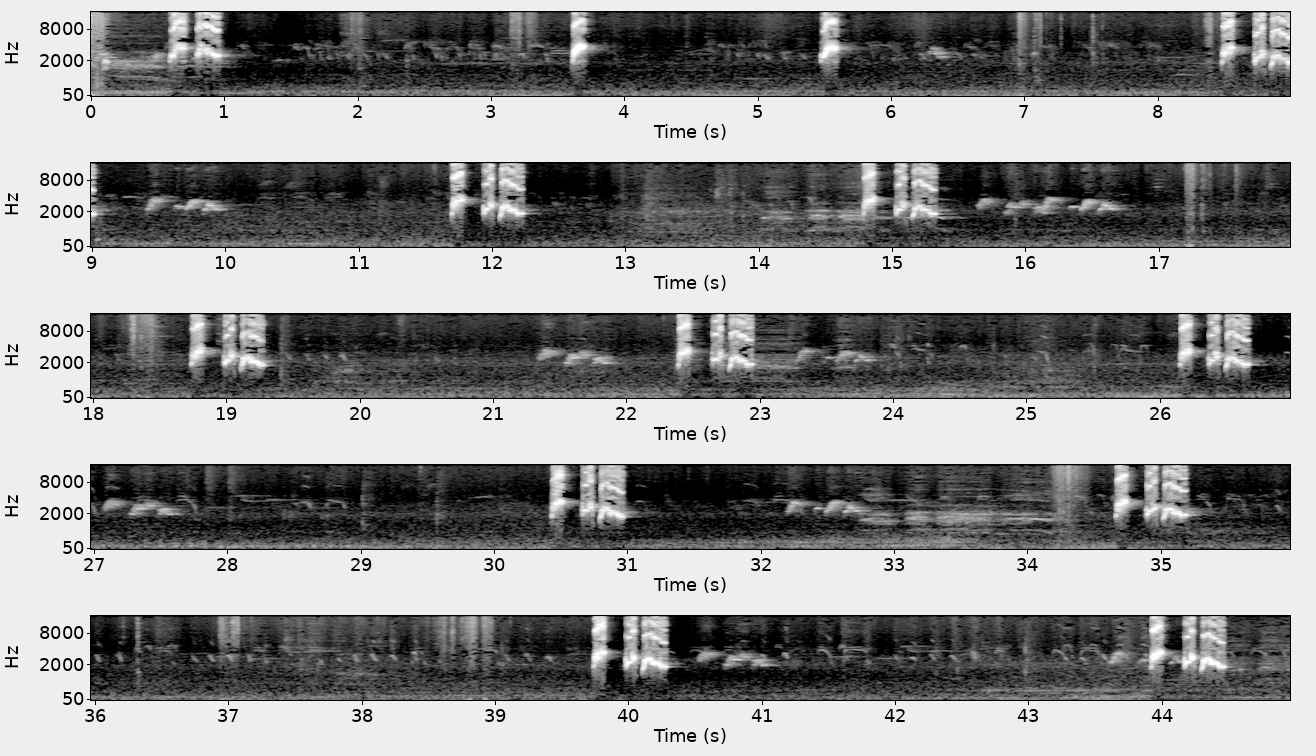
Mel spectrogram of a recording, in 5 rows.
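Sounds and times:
bird singing whistled phrases: 5.5s - 5.7s, 30.4s - 31.0s, 39.8s - 40.3s.

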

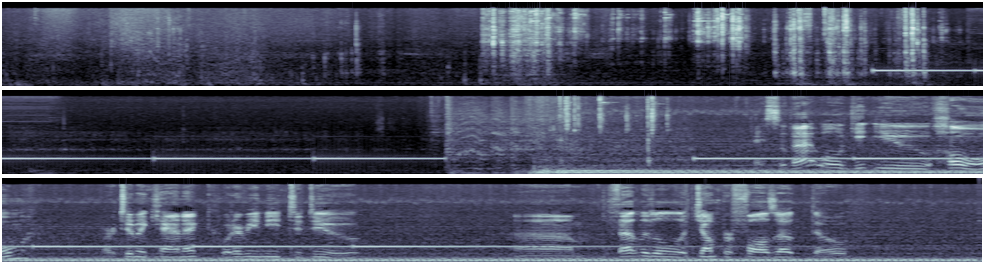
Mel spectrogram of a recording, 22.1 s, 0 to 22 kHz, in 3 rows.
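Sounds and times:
keys jangling: 3.6s - 7.3s, 11.5s - 12.4s
dashboard warning chime: 6.5s - 11.3s, 12.4s - 21.0s.

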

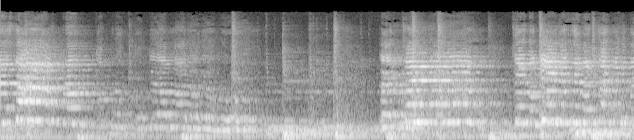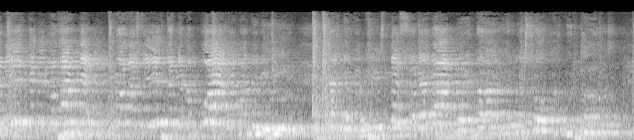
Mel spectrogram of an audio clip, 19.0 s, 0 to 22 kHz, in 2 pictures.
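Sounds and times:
acoustic guitar plucking: 0.0s - 19.0s.

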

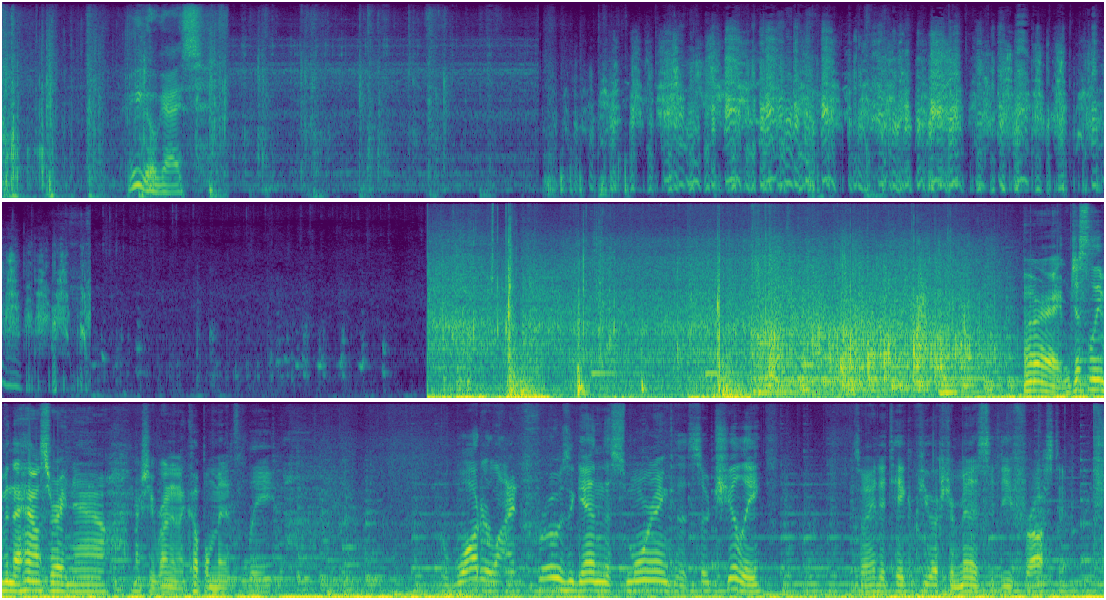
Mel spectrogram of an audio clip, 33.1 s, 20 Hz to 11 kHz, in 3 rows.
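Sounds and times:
ducks quacking: 5.4s - 15.0s.

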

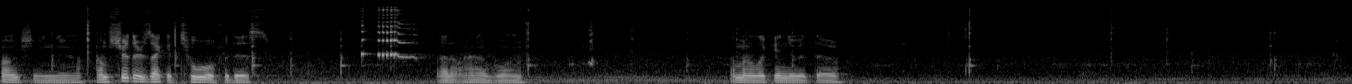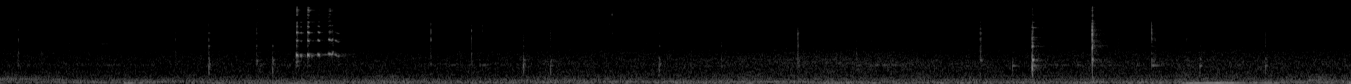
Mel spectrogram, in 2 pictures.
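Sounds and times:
small metal clicks and taps: 0.2s - 8.3s, 9.4s - 10.2s, 10.9s - 26.4s.

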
